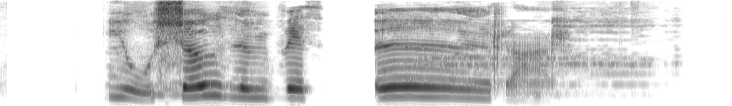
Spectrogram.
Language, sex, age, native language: Icelandic, female, 9, Icelandic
